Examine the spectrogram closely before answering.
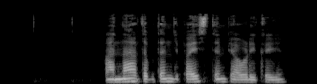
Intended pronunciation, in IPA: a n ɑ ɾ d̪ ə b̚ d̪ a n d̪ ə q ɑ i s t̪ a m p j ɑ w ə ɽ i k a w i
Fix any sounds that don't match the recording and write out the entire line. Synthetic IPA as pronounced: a n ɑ ɾ d̪ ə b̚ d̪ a n d̪ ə p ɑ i s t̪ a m p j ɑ w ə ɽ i k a w i

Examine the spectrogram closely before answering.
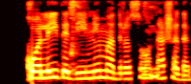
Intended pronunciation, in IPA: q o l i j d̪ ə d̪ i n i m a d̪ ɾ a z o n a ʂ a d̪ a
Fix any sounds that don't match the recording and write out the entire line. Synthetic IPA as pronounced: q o l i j d̪ ə d̪ i n i m a d̪ ɾ a s o n a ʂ a d̪ a

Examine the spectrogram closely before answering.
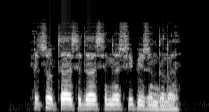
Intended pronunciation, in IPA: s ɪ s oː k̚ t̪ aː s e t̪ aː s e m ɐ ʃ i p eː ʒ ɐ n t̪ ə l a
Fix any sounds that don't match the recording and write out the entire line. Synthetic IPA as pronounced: h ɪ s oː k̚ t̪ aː s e d̪ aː s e n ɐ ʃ i p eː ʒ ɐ n d̪ ə l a

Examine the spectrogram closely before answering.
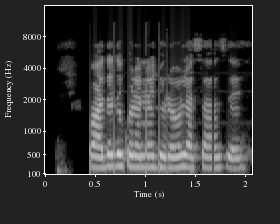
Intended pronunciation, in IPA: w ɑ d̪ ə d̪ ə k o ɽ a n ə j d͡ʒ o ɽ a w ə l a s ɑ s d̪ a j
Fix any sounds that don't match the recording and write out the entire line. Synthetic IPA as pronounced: w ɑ d̪ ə d̪ ə k o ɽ a n ə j d͡ʒ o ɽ a w ə l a s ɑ s d̪ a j

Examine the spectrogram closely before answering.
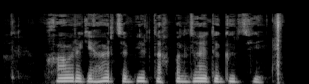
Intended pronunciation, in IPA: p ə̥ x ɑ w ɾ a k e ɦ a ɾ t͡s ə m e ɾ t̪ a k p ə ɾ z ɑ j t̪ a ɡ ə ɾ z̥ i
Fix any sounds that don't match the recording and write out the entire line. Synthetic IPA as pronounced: p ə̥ x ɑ w ɾ a k e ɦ a ɾ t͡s ə b e ɾ t̪ a x p ə l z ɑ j t̪ a ɡ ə ɾ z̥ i

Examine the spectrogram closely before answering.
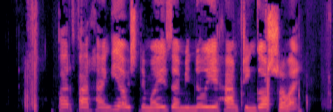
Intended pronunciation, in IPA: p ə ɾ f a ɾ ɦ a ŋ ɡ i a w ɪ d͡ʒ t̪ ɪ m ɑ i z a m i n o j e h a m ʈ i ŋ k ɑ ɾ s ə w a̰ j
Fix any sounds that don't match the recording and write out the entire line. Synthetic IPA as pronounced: p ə ɾ f a ɾ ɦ a ŋ ɡ i a w ɪ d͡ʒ t̪ ɪ m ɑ i z a m i n o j e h a m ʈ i ŋ ɡ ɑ ɾ ʃ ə w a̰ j

